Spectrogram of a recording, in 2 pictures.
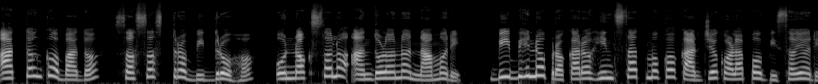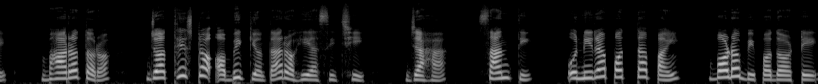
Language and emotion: Odia, neutral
